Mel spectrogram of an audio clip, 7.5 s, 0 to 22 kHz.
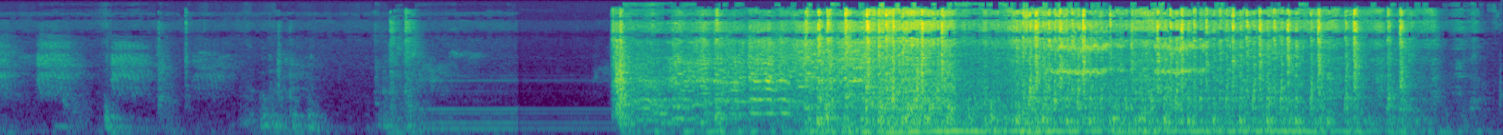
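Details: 1979 Chevy C30 squarebody parked 8 years: starter cranks with even, steady beat but never fires; cranking no-start, stuck carburetor float suspected.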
